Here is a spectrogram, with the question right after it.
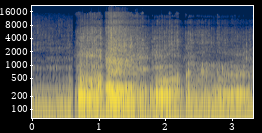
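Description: A leopard gives deep, rumbling, engine-like roars in a few heavy bursts.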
